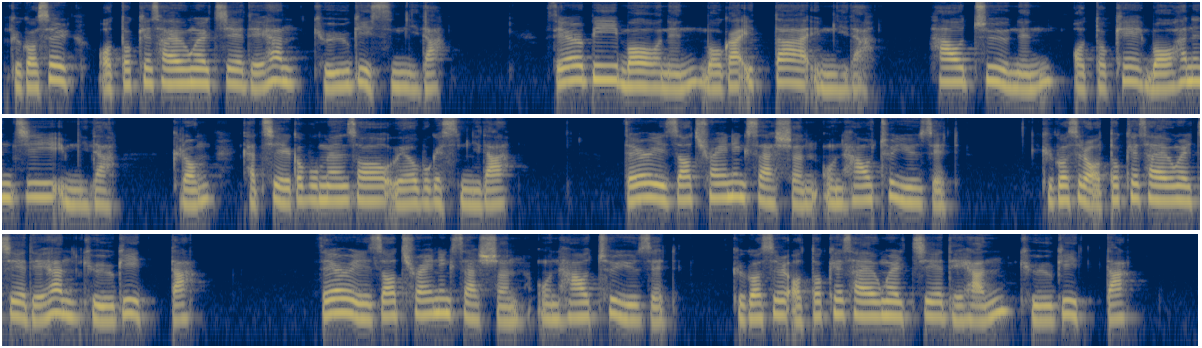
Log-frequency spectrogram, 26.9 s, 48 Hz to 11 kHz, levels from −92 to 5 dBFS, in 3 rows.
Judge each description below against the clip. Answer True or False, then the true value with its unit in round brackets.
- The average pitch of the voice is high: True (200 Hz)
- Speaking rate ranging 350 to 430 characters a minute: True (385 characters per minute)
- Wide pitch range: False (3.6 semitones)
